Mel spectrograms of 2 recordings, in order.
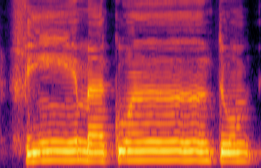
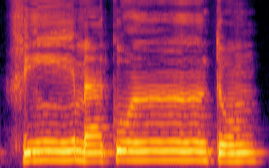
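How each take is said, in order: Both takes have the same delivery.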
